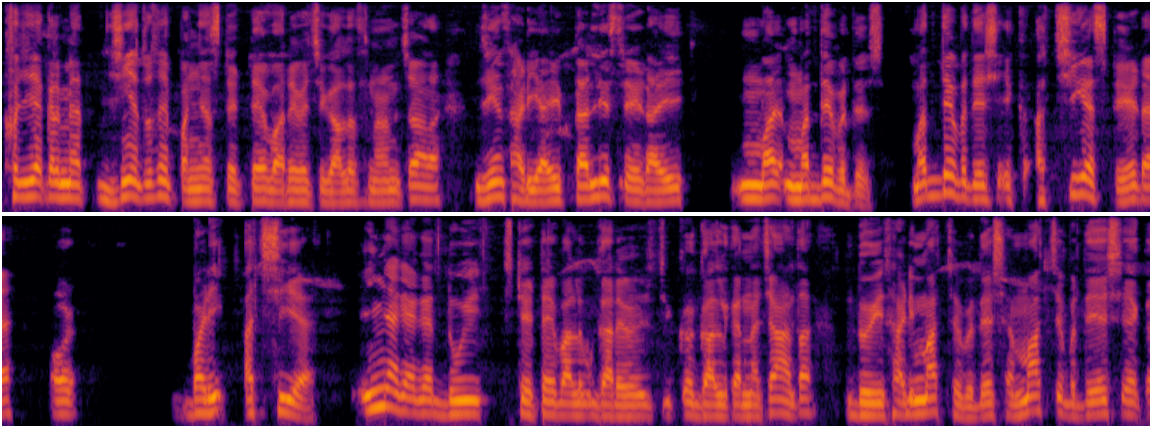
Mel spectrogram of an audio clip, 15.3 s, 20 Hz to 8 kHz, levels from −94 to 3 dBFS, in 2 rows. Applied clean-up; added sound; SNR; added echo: neural mask model Resemble Enhance denoiser.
